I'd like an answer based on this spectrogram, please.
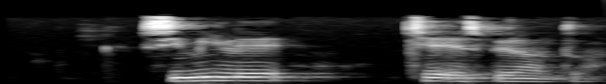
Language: Esperanto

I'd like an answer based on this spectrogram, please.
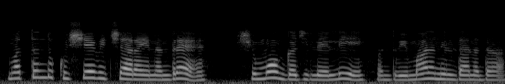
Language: Kannada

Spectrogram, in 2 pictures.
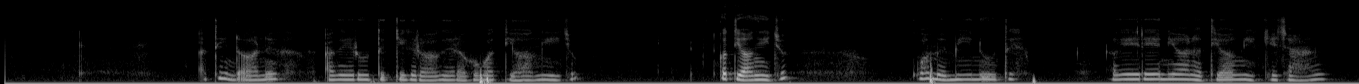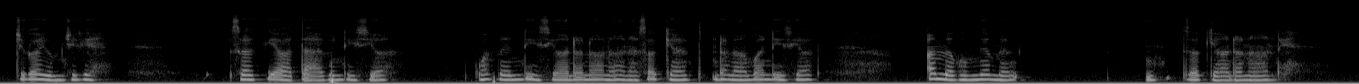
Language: Kalenjin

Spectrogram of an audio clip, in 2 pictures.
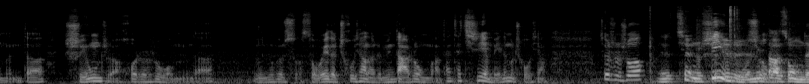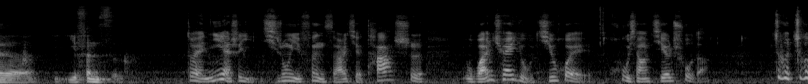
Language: Chinese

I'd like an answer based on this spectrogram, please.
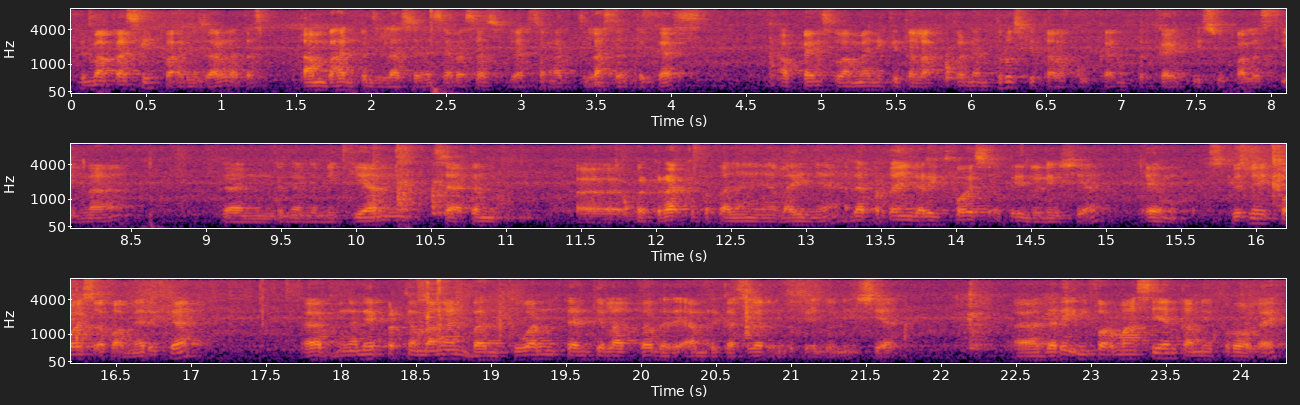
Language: Indonesian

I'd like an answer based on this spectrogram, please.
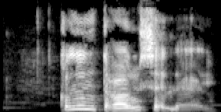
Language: Kabyle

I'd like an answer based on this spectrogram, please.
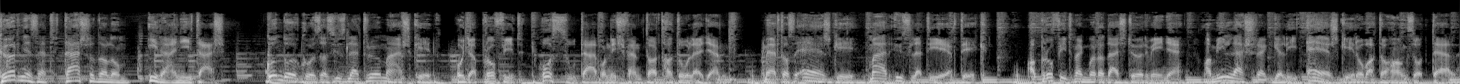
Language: Hungarian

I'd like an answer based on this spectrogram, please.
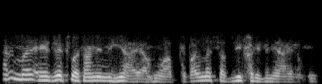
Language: Urdu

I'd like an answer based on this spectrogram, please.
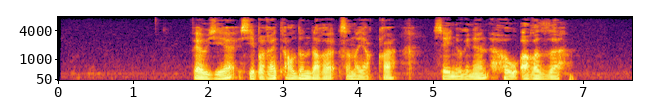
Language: Bashkir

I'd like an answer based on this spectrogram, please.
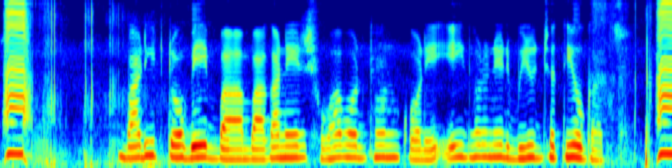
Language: Bangla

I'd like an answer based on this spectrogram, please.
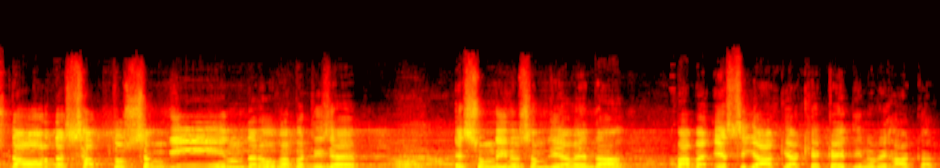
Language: Arabic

